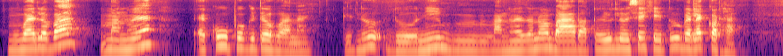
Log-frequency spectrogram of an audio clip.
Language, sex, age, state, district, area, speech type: Assamese, female, 60+, Assam, Majuli, urban, spontaneous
